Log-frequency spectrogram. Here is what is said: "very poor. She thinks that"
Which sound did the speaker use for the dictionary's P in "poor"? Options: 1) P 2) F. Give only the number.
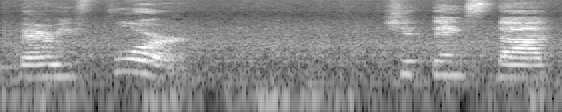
2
